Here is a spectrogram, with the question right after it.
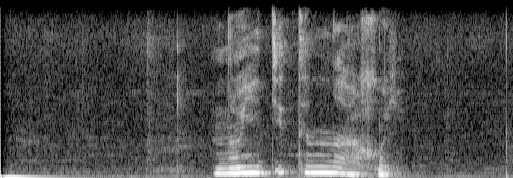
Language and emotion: Russian, angry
